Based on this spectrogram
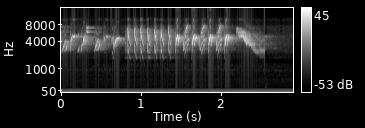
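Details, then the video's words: Wild European goldfinch singing: a quick run of liquid twittering notes. Bright trilled and buzzy elements repeat several times per second, then end in a short descending slur. The background is quiet. "le doux chant du chardonneret sauvage"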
